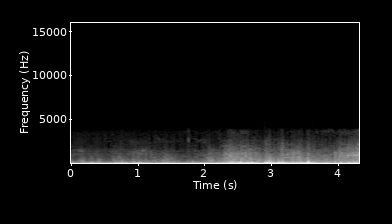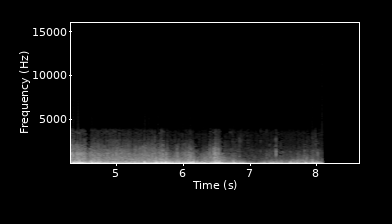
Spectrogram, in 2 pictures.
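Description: Gusty wind buffeting an action camera's microphone: a heavy, uneven low rumble that grows louder about two seconds in and eases near the end.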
